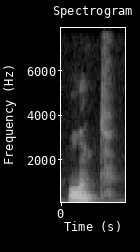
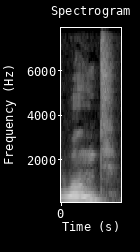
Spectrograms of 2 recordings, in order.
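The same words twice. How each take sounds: First: It is pronounced the way Japanese teachers say it. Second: It is pronounced the way native speakers say it. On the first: The speaker calls it wrong. "becomes won't" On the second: The speaker calls it right. "won't becomes"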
